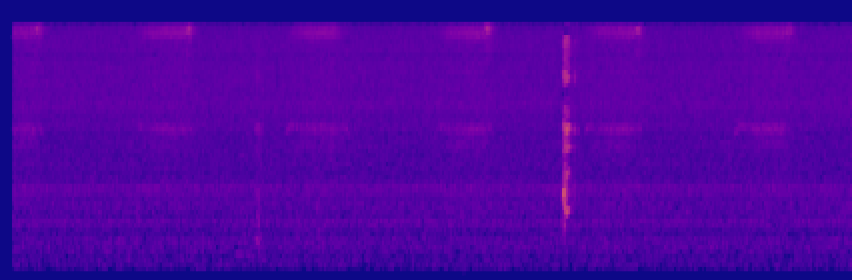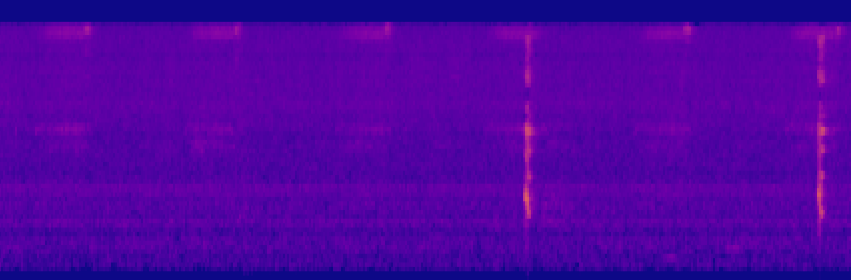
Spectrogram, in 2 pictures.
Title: Baby Hiccups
